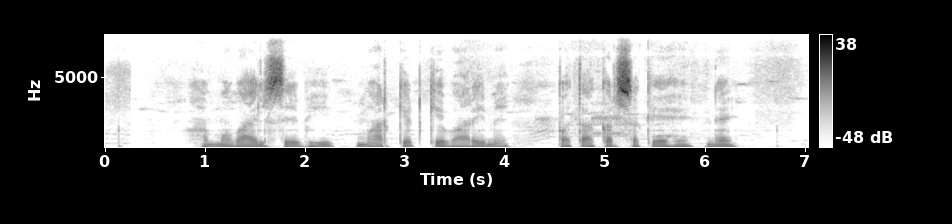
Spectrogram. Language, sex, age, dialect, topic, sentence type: Magahi, male, 31-35, Northeastern/Surjapuri, agriculture, question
